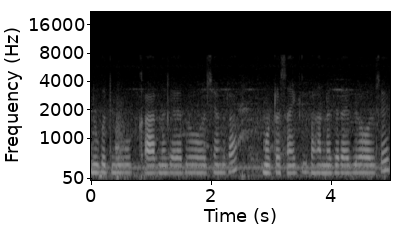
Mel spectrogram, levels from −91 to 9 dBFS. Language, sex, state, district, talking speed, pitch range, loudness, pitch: Maithili, female, Bihar, Vaishali, 190 wpm, 180-185 Hz, -39 LUFS, 180 Hz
